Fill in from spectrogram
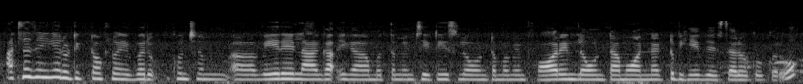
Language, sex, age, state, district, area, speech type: Telugu, female, 18-30, Telangana, Hanamkonda, urban, spontaneous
